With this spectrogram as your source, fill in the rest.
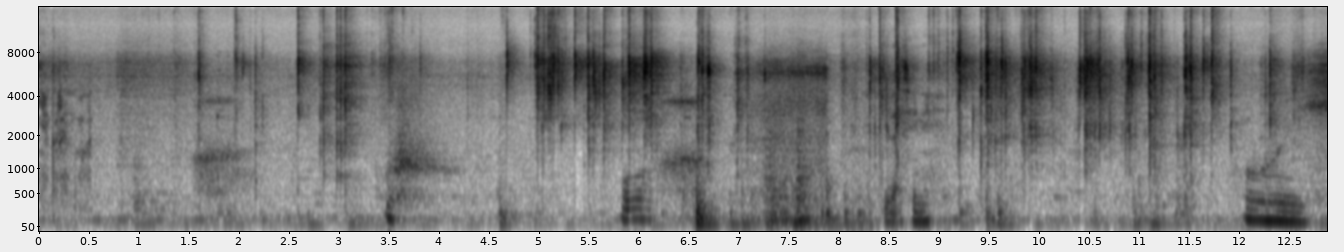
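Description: Foil crinkles and tears as it is peeled from a bottle neck.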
